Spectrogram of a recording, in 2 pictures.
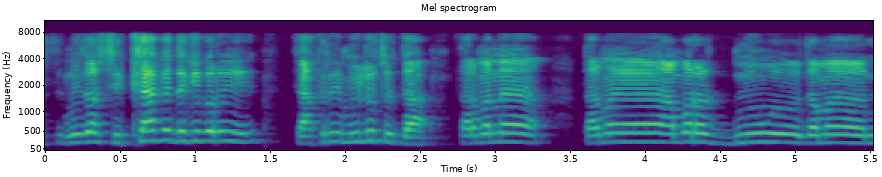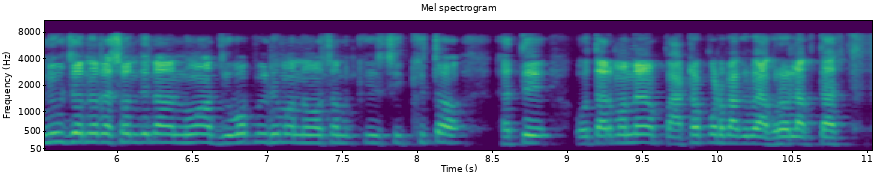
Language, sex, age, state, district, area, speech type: Odia, male, 30-45, Odisha, Bargarh, urban, spontaneous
